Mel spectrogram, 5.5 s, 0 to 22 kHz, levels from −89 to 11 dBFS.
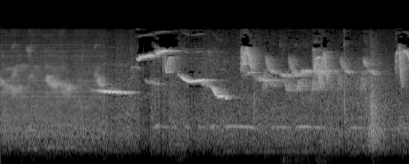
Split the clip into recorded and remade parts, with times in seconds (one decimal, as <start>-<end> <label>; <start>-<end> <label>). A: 0.0-1.4 remade; 1.4-5.5 recorded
